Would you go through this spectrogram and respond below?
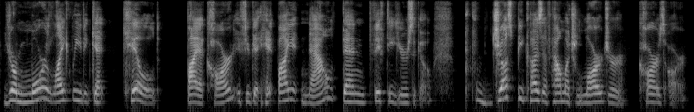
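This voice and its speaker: Woman, livestream host, slightly raspy, strained voice, casual chat, halting with fillers. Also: on the low side. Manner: halting, many fillers and restarts, talks fast then slows. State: voice strained from long talking and voice training.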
